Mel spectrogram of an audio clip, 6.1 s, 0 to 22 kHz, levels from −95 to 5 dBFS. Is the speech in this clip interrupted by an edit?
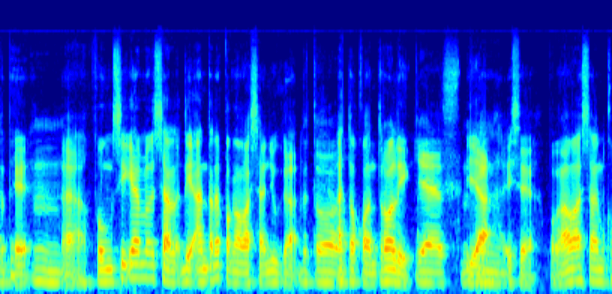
no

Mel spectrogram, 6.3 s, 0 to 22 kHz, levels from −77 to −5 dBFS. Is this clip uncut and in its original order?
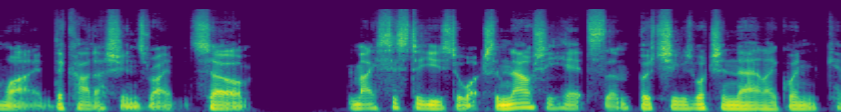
no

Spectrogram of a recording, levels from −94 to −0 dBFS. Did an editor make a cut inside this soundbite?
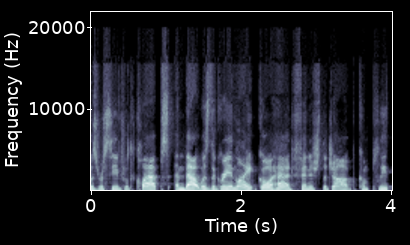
no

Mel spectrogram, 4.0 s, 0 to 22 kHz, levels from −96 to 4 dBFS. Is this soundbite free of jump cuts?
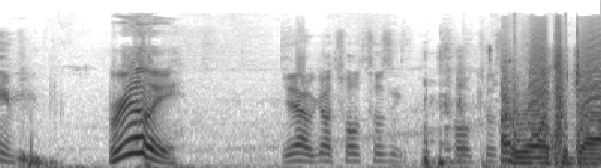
yes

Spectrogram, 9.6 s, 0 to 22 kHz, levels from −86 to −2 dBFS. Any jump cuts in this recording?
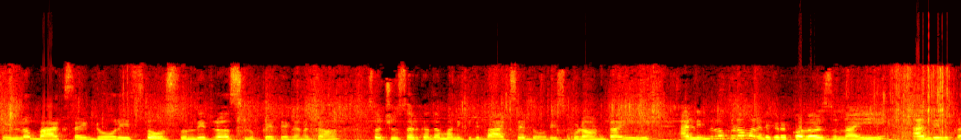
no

